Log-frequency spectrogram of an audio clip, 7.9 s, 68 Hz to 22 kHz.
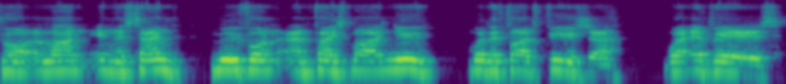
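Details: Adult man with motor neurone disease diagnosed in January 2018; speech changes were an early sign of the disease; dysarthria (motor neurone disease).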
